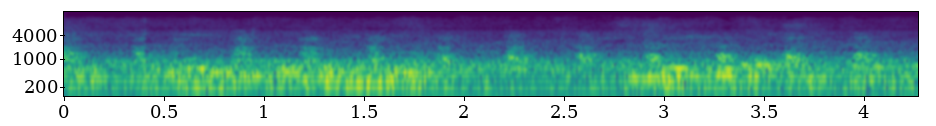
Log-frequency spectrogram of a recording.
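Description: Model steam locomotive's sound unit chuffing steadily, about four chuffs a second, as the train runs slowly along the layout, over a low steady hum.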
